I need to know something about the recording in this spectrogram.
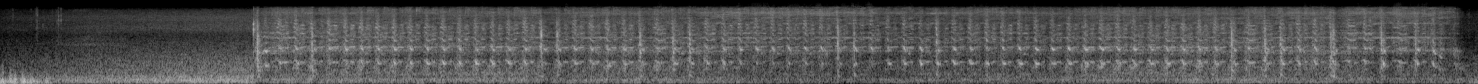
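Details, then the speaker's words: Triumph Trophy 900 replacement engine, never heard running, spun on a refurbished starter with no plugs and no carbs fitted. Steady chatter of about three beats a second with an occasional uneven clatter mixed in, source unclear. "What is that occasional clattering sound?"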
